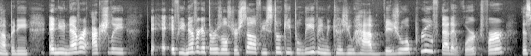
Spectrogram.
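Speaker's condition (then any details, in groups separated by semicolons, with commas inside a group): No condition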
